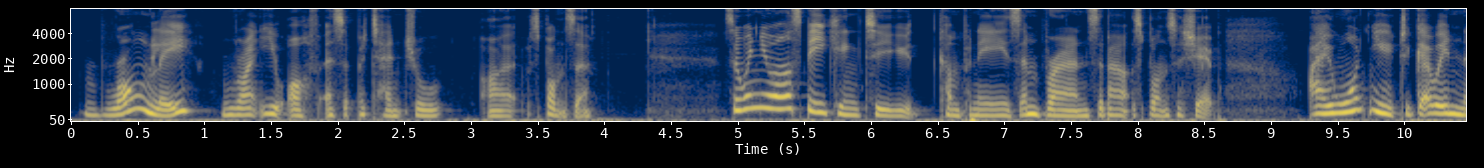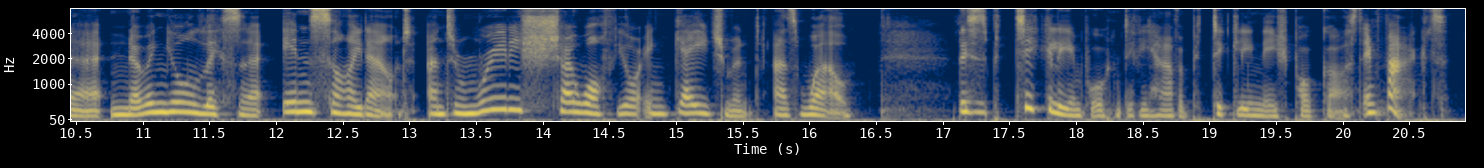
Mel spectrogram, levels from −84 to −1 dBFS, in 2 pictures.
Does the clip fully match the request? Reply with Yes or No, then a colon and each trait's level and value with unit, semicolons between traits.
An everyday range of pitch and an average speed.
No: wide, 6.6 semitones; average, 155 wpm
